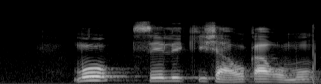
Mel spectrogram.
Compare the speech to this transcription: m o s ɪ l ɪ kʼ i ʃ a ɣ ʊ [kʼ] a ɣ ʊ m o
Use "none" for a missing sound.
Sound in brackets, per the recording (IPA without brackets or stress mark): kʼ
